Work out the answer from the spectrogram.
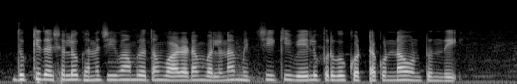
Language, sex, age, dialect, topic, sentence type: Telugu, female, 60-100, Central/Coastal, agriculture, question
